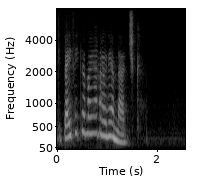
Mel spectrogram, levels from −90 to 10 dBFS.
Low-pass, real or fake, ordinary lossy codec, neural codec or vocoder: none; fake; none; codec, 16 kHz, 0.3 kbps, FocalCodec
